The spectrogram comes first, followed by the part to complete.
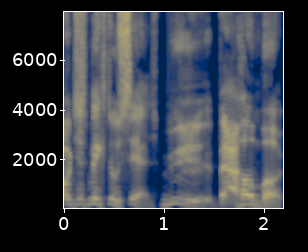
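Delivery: sour, dismissive, grumpy grumbling groan. Mocking the grumpy figure who rejects the party: imitating a grumpy party pooper. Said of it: "this guy who's like the party pooper".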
